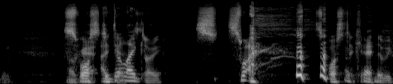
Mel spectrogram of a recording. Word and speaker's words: swastika: of this word, but it is not swastika, like swashbuckling. Okay? Swastika, sorry.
